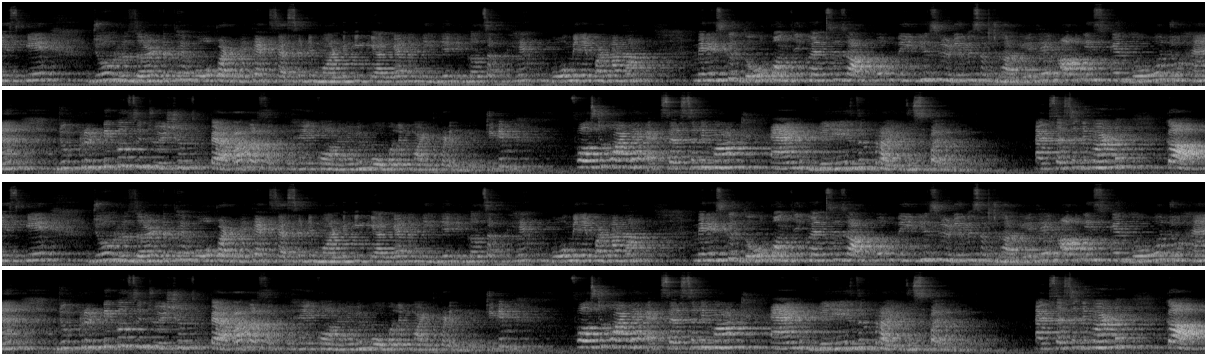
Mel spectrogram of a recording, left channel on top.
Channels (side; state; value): both; identical; correlation 1.00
